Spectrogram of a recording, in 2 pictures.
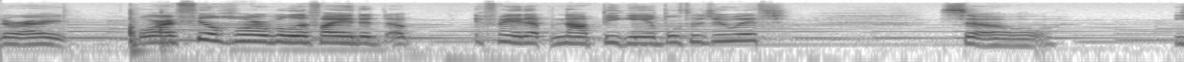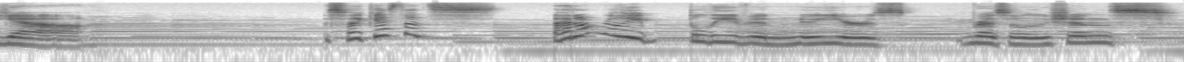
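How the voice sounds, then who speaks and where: A woman streamer chatting casually at her computer, rambling and restarting her sentences, her voice going hoarse. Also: fairly high pitch, very animated, a little fast, music in the background. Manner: rambling, self-interrupting, many restarts. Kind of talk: casual livestream chat.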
